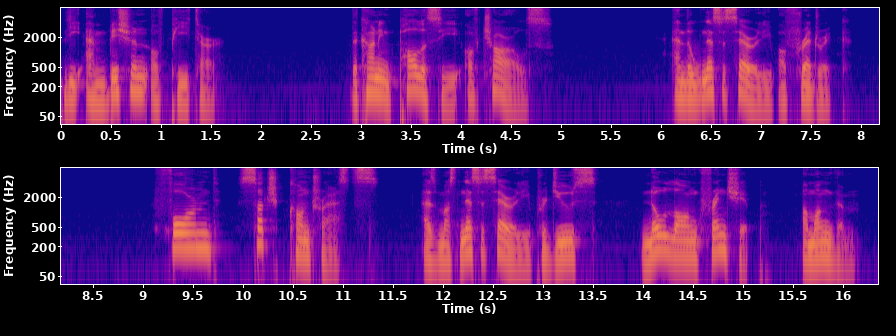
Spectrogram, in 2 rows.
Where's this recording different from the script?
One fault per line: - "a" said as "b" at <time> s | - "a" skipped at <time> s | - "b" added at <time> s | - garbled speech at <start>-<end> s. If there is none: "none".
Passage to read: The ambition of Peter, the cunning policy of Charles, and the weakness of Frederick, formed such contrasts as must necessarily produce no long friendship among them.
- "weakness" said as "necessarily" at 6.4 s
